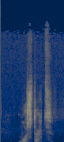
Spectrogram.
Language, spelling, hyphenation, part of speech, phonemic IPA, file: Dutch, mosterd, mos‧terd, noun, /ˈmɔs.tərt/, Nl-mosterd.ogg
- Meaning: mustard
